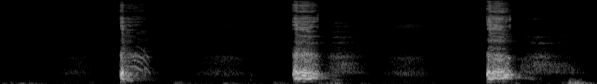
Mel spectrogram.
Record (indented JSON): {
  "three_cough_length": "6.0 s",
  "three_cough_amplitude": 13895,
  "three_cough_signal_mean_std_ratio": 0.29,
  "survey_phase": "beta (2021-08-13 to 2022-03-07)",
  "age": "18-44",
  "gender": "Male",
  "wearing_mask": "No",
  "symptom_none": true,
  "smoker_status": "Never smoked",
  "respiratory_condition_asthma": false,
  "respiratory_condition_other": false,
  "recruitment_source": "REACT",
  "submission_delay": "1 day",
  "covid_test_result": "Negative",
  "covid_test_method": "RT-qPCR",
  "influenza_a_test_result": "Negative",
  "influenza_b_test_result": "Negative"
}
